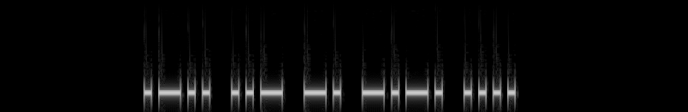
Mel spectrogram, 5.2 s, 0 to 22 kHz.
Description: Morse code, heard as a keyed tone, about 22 wpm, 700 Hz. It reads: LUNCH
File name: 5 Letter Words - First 3 Letters Given - 22wpm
